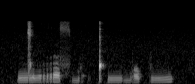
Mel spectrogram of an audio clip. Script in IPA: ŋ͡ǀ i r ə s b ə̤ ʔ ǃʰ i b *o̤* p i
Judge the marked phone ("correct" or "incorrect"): incorrect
